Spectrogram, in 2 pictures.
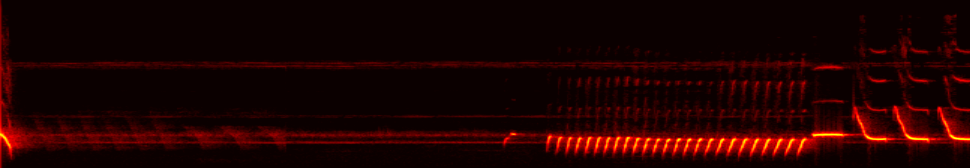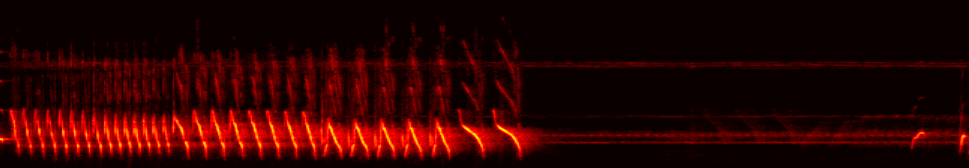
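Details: Singing canary, played as a lure to help young canaries learn their song: after a quiet start, a rapid trill, a few looping whistled slurs, then a long run of vigorous rolling notes, fading to silence with a final chirp.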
